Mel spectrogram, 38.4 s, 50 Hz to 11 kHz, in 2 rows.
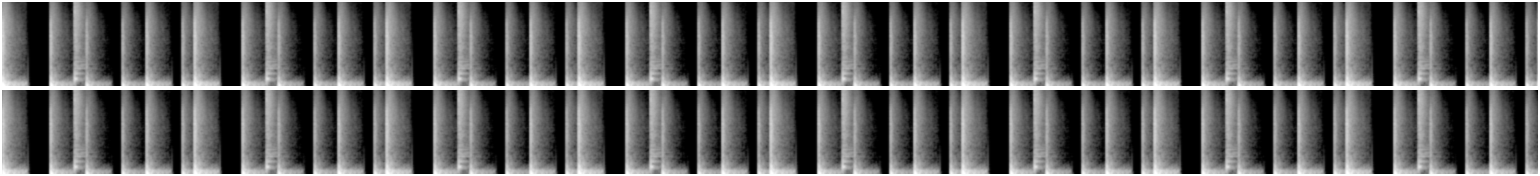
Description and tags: Simple drum loop, with a gentle version of the on the one funk beat. Uses the Reason brush kit. Generated in Reason 2.5.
